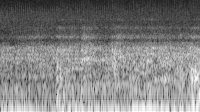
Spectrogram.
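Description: Steady low hum with a faint hiss: background room noise picked up by the microphone during a pause in speech.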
